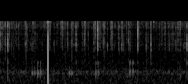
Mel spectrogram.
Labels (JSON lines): {"label": "ambient", "recorder": "HydroMoth"}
